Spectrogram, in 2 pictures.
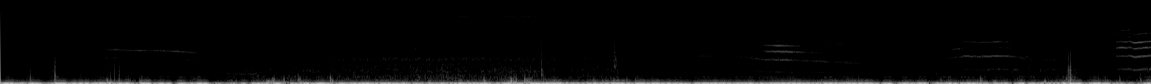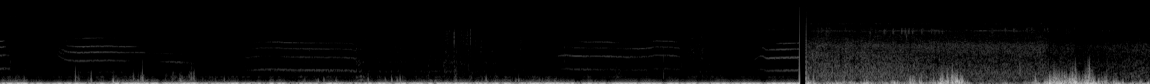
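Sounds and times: low microphone rumble: 0.0 - 23.0
cat meowing: 9.4 - 10.4, 11.1 - 15.2, 17.1 - 19.5.

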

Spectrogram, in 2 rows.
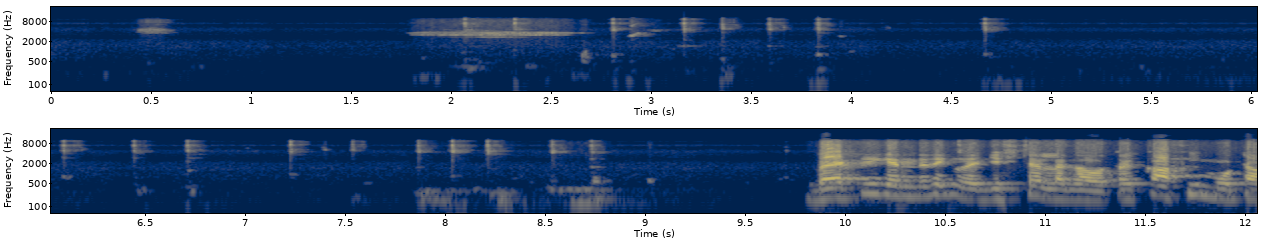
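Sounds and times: marker tapping on a board: 1.9 - 4.0, 6.0 - 9.1.

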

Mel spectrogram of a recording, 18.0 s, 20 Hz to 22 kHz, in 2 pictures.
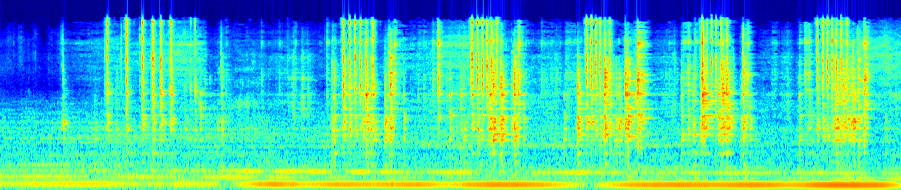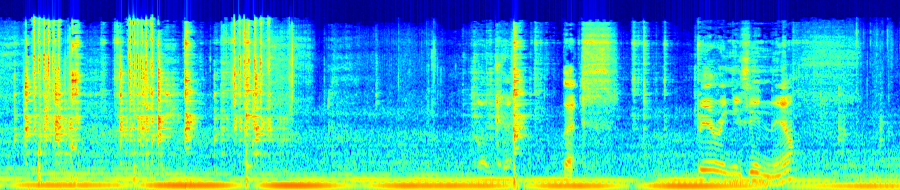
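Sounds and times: steady low hum: 0.0 - 18.0
ratchet wrench clicking: 1.0 - 2.3, 3.3 - 12.0.

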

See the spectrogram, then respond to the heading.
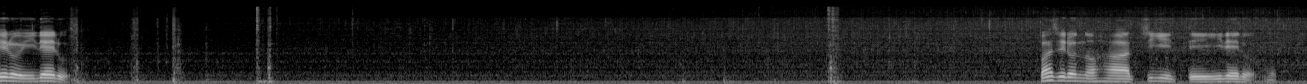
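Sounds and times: steady low hum: 0.0 - 13.0
water simmering in frying pan: 2.8 - 13.0.

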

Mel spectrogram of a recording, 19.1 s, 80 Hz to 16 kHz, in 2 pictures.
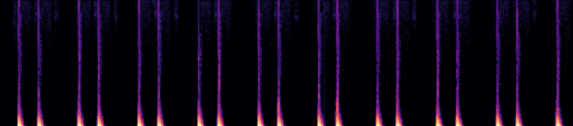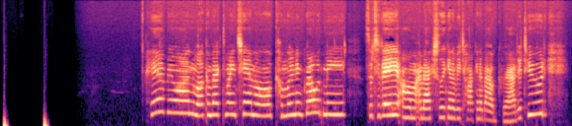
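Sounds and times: heartbeat thumps: 0.3 - 10.5.

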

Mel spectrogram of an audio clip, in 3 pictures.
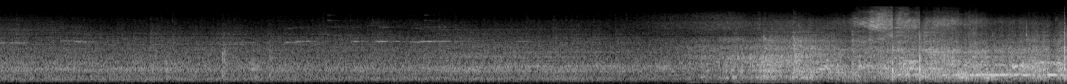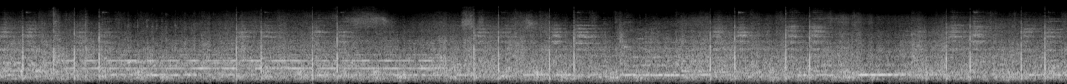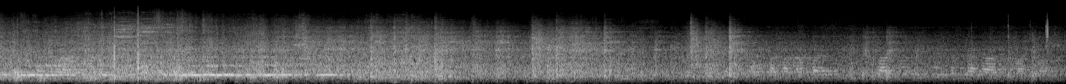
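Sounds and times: steady train tone: 0.0 - 26.6
train wheels clacking over rail joints: 7.0 - 30.6.

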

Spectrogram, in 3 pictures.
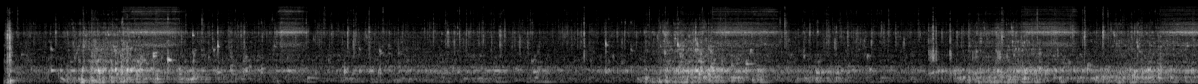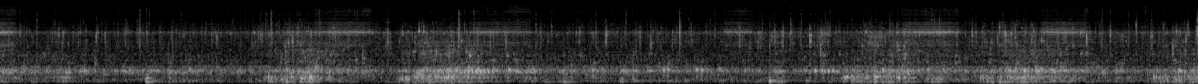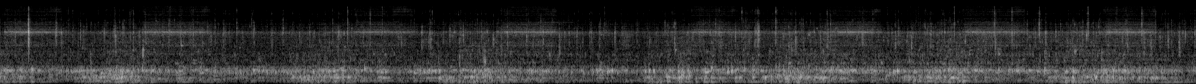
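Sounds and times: diver exhaling bubbles underwater: 0.5 - 2.4, 6.3 - 8.4, 9.6 - 12.1, 14.6 - 15.3, 16.0 - 17.0, 20.3 - 21.1, 21.8 - 22.8, 30.3 - 35.6.

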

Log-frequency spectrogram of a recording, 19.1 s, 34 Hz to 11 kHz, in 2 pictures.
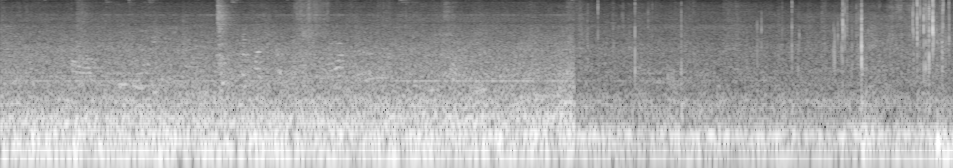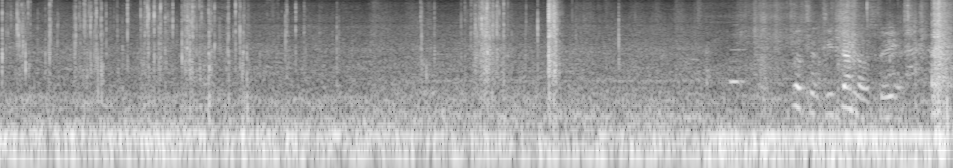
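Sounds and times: steady low hum: 0.0 - 19.0
plastic candy bags crinkling: 5.8 - 16.0.

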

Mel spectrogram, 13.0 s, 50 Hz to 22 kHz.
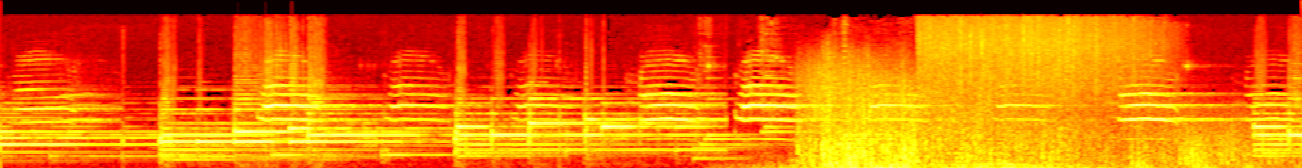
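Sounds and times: cat meowing: 0.0 - 1.0, 3.8 - 9.3, 11.2 - 11.9
background music: 0.0 - 8.6, 11.8 - 13.0
deep rumbling and rushing: 7.6 - 12.6.

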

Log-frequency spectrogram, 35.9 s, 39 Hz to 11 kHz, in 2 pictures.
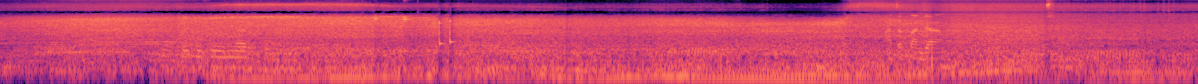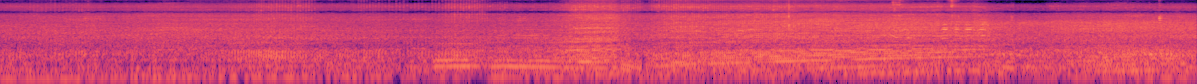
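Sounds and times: road traffic passing: 0.0 - 35.9
tyre noise on road: 7.4 - 35.9.

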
